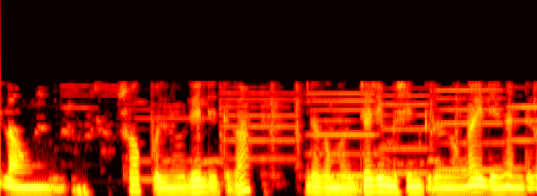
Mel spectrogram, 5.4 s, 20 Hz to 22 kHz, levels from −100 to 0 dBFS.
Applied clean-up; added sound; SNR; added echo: classical method Wiener filter.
